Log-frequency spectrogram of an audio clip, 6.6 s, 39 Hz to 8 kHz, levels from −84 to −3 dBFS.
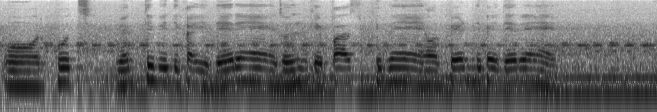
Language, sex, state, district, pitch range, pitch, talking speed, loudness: Hindi, male, Rajasthan, Bikaner, 130-155 Hz, 145 Hz, 180 wpm, -14 LUFS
